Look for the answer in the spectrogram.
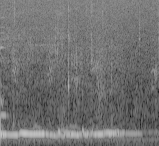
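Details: On the booming grounds, male prairie chickens courting a female give a continuous deep, moaning drone that rises and dips gently before fading.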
